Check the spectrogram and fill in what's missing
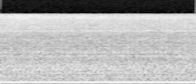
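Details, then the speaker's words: Portable suction machine switched on with the tubing end pinched and clamped to check maximum pressure on the gauge, before tracheostomy suctioning; a steady low motor hum. "this is portable so when I turn it on I need to pinch and clamp the end of the TV look at my gauge and see what the maximum pressure that supply"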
